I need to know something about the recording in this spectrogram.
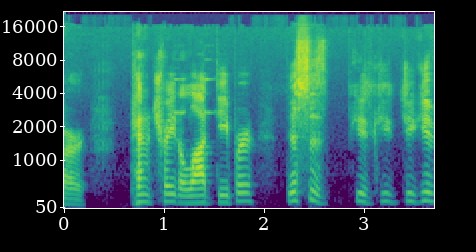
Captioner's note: massager beeps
